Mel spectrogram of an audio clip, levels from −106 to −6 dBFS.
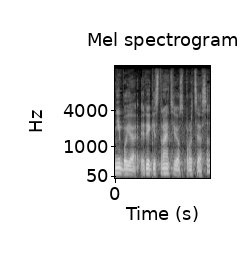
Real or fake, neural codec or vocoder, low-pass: real; none; 14.4 kHz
